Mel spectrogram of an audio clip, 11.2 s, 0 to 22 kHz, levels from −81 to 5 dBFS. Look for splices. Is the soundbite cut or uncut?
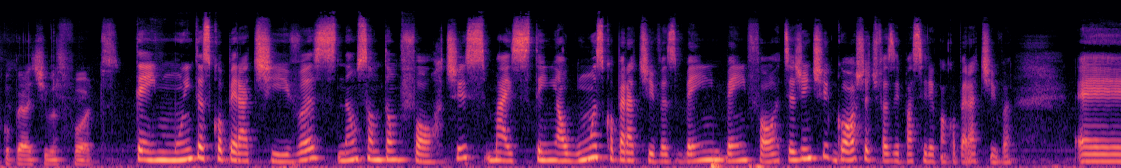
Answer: uncut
